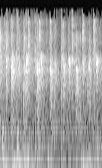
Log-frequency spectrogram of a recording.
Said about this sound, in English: All right. Can we give them all a round of applause for their first answer?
